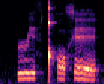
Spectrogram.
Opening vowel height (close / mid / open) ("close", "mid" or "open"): close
